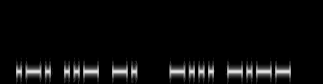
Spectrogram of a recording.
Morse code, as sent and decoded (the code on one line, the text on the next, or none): .-. ..- -. / -... -.--
RUN BY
